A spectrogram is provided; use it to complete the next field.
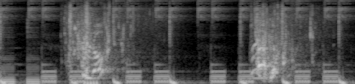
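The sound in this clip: Two splashes of water from someone diving in, each a broad wet burst over a bouncy, rhythmic music track.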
